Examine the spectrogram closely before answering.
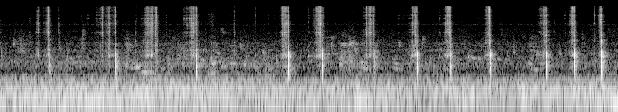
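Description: Cleaver chopping carrot sticks into dice on a wooden chopping board, each stroke a sharp knock on the board. The chops come a few seconds apart at first, then settle about halfway through into a steady run of about one and a half a second.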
